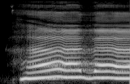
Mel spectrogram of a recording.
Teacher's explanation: Hadza, hukumnya adalah mad tabi'i muqaddar sebab ada huruf ha berharokat fathah panjang. Cara bacanya panjang haknya 2 harokat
